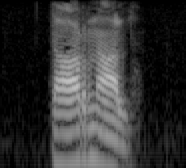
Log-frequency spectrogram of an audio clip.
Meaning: 1. to become; to turn into 2. to return, to come back 3. to turn, to change direction
- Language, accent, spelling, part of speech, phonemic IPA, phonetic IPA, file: Armenian, Eastern Armenian, դառնալ, verb, /dɑrˈnɑl/, [dɑrnɑ́l], Hy-դառնալ.ogg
